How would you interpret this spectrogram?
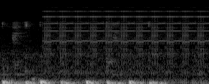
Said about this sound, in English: I woke up to the noise of my alarm clock going off and reached over to shut it off.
